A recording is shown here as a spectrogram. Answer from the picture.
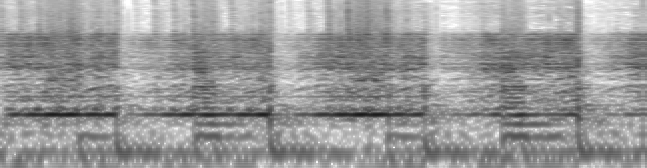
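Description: Live electronic music from a Eurorack modular synthesizer: a loud held synth tone that repeats about once a second with short breaks, over a steady deep bass and a short stepped figure lower down.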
